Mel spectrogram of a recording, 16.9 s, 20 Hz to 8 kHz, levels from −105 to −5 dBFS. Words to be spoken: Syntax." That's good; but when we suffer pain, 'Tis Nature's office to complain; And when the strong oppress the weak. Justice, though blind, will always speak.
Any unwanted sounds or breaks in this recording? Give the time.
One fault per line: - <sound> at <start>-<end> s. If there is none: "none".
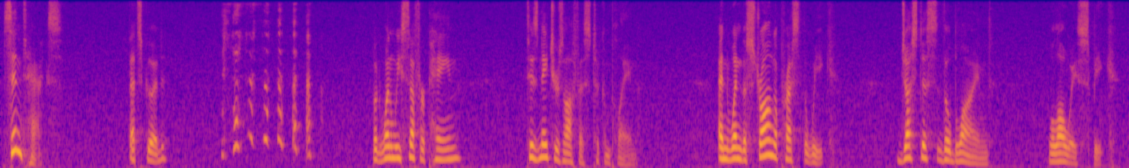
- laugh at 3.3-4.9 s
